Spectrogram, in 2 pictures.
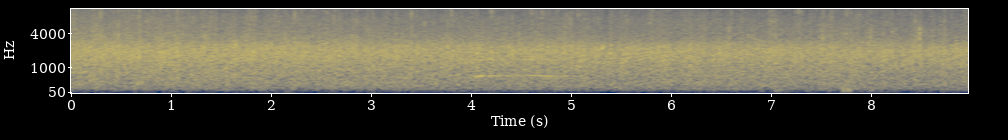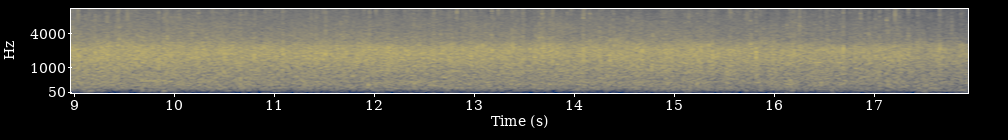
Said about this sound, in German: Ihr dürft jetzt noch einmal bitte für ganz oft in die Hände klatschen, für das, wenn euch der Vortrag gefallen hat. Dankeschön.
